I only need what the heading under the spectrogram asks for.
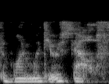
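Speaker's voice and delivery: quiet, low, hushed whisper. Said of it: "she whispers".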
